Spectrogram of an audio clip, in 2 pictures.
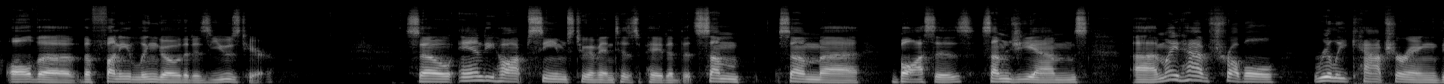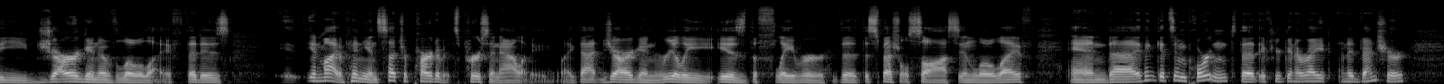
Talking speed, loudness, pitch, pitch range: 150 wpm, -26 LUFS, 115 Hz, 105-135 Hz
